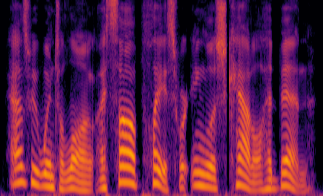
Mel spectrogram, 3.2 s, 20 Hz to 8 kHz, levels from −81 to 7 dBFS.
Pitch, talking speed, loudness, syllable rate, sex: 160 Hz, 240 wpm, -17 LUFS, 6.1 syllables/s, male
